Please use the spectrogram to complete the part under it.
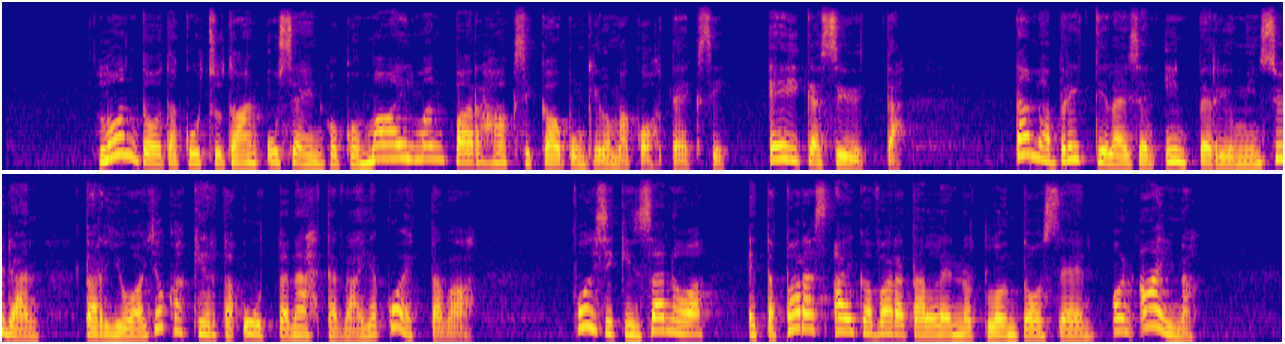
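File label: FI General, Finnish; GoLocalise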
